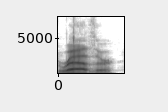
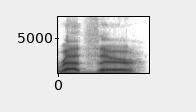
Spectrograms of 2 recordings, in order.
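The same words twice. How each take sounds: First: The second syllable is weak and reduced. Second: The second syllable is full and strong. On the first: The speaker calls it right. "versus like rather" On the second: The speaker calls it wrong. "I'm hearing rather"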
